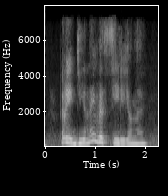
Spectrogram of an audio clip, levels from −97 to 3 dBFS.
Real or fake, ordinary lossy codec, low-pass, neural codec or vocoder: fake; AAC, 32 kbps; 7.2 kHz; codec, 16 kHz, 2 kbps, X-Codec, HuBERT features, trained on general audio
